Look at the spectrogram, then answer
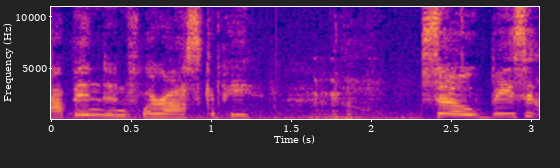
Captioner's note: chuckles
